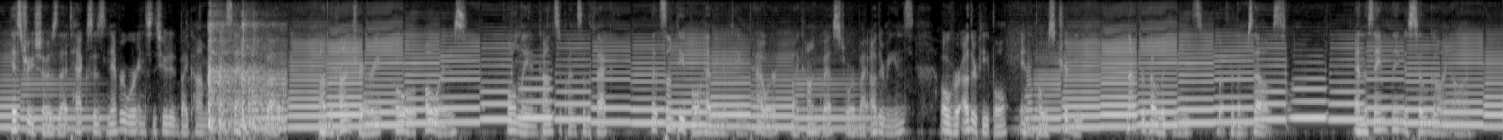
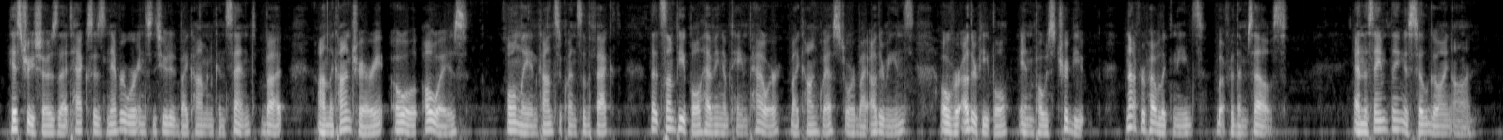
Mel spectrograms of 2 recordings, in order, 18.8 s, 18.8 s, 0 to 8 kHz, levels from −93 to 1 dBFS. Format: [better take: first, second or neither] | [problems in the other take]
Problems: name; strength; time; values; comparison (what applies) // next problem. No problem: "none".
second | background sound (Cough + Wind instrument, woodwind instrument); 3 dB above the speech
